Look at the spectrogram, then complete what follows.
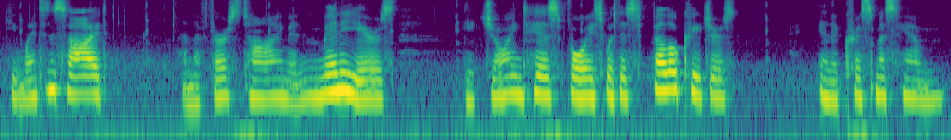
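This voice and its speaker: A woman narrating a classic story as a dramatic reading, with expressive, deliberate phrasing. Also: lowish voice.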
